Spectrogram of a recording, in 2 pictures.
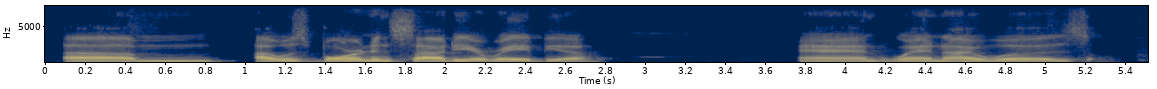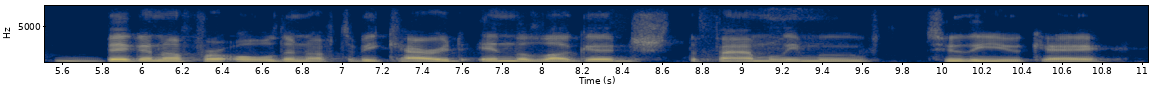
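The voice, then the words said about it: Strong British accent. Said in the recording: “my strong British accent”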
